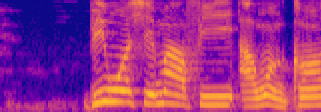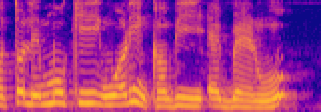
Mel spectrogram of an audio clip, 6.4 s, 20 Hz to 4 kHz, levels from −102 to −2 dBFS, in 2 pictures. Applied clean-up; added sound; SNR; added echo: none; none; none; none.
